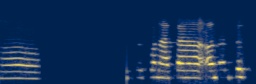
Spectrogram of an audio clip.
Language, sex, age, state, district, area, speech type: Marathi, female, 30-45, Maharashtra, Nagpur, rural, conversation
